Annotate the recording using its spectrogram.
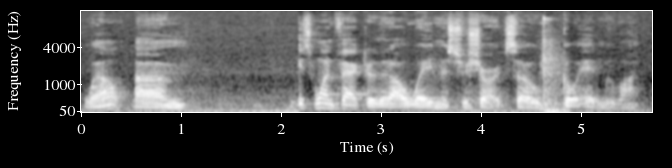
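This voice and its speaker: Male judge, lower register, courtroom ruling from the bench, faintly noisy audio. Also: unhurried.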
